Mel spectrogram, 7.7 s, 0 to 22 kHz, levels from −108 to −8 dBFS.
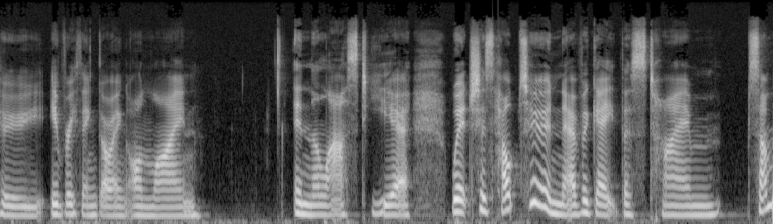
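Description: At 4.93 s, just after "last year which has", the speech dips abruptly for about 55 ms, until 4.99 s. Then it recovers before "her navigate this". The level falls by about 6 dB for that short stretch, as a sudden hole rather than a fade. This is likely one channel drops out. One side of a stereo feed vanishes briefly. Once the two sides are summed to mono, shared content halves, giving that quick dip.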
